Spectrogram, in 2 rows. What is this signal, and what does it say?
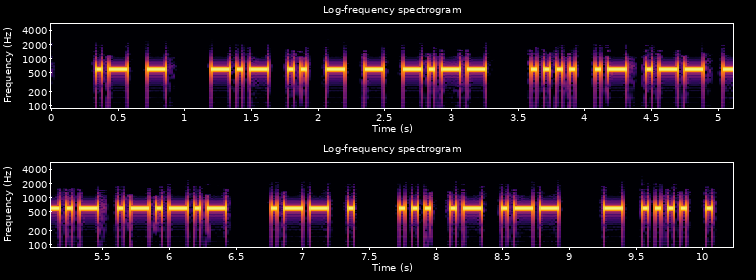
Morse code, heard as a keyed tone, about 25 wpm, 600 Hz. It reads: AT KITTY HAWK. WE SAW THE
